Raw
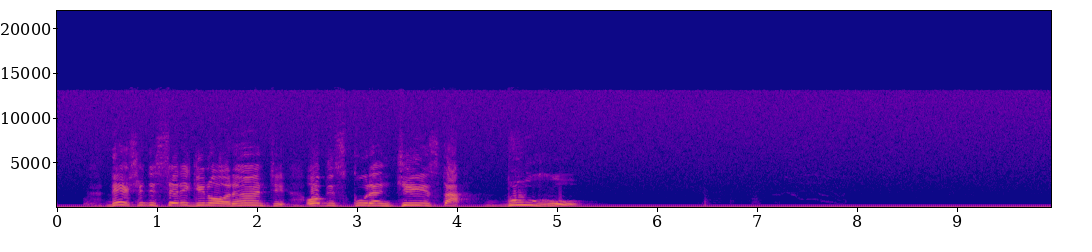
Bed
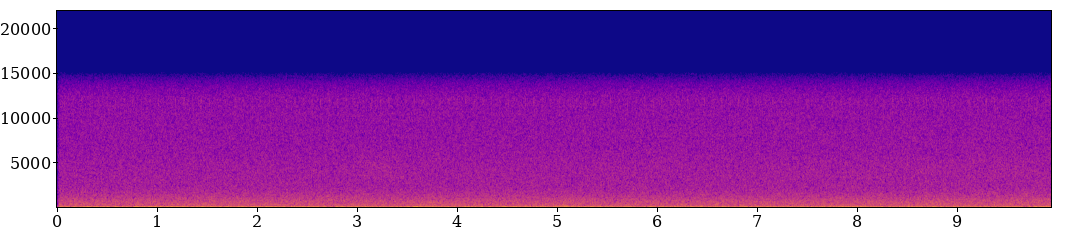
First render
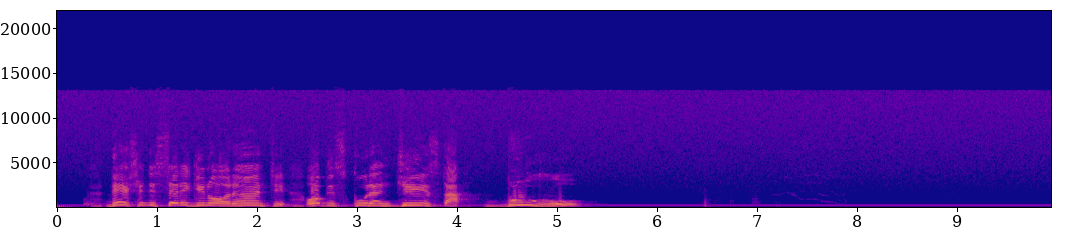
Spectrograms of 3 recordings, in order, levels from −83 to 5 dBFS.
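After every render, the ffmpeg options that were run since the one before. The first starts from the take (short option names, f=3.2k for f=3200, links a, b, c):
-af "bandreject=f=50:t=h:w=4,bandreject=f=100:t=h:w=4,bandreject=f=150:t=h:w=4,bandreject=f=200:t=h:w=4"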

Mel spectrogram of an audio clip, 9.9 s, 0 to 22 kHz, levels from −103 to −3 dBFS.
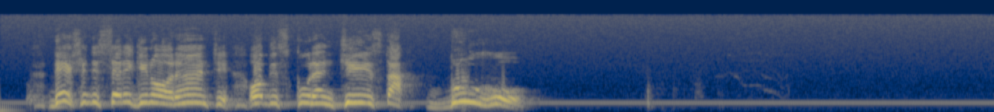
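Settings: -af "afftdn=nr=6:nf=-55"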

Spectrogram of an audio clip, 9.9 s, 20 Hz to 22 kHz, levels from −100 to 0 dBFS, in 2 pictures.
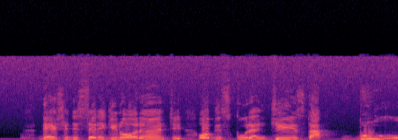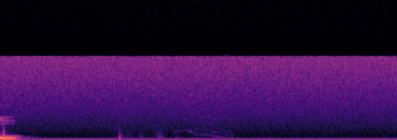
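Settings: -af "highpass=f=260:w=0.5412,highpass=f=260:w=1.3066,highshelf=f=10k:g=11.5"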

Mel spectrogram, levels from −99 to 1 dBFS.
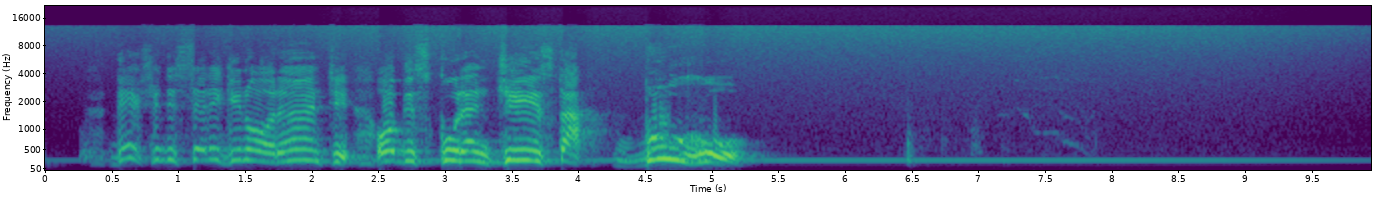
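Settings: -af "alimiter=level_in=2dB:limit=-24dB:level=0:latency=1:release=169,volume=-2dB,dynaudnorm=f=730:g=5:m=11dB"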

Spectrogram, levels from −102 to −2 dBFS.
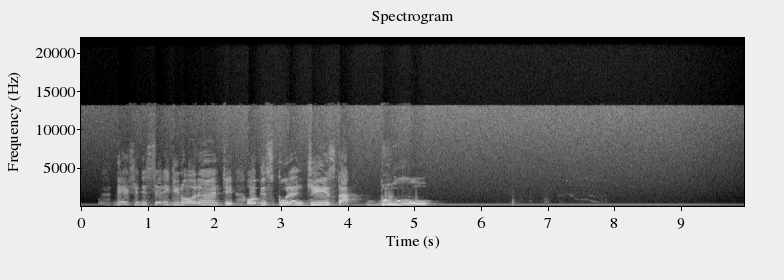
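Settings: -af anull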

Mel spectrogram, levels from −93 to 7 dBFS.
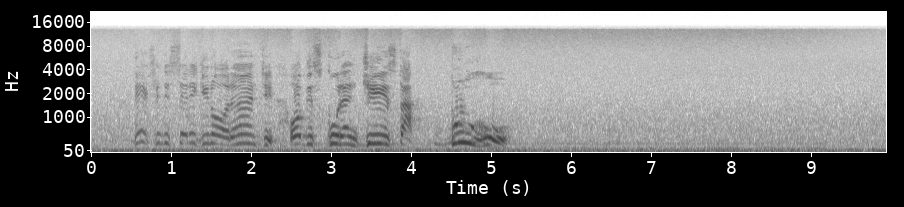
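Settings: -filter_complex "[1:a]volume=-13.5dB[a];[0:a][a]amix=inputs=2:normalize=0"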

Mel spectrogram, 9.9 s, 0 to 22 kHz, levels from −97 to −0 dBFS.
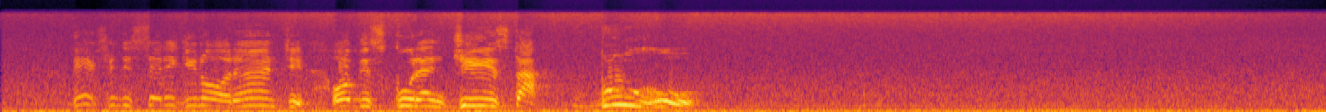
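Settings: -af "volume=11.5dB,alimiter=limit=-3dB:level=0:latency=1"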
